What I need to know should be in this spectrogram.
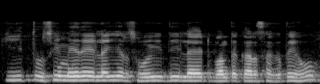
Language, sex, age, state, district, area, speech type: Punjabi, male, 30-45, Punjab, Fatehgarh Sahib, rural, read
